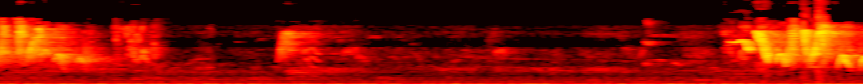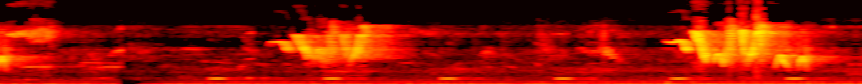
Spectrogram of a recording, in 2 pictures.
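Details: White-throated kingfisher calling: four harsh, rasping, high bursts about half a second to a second long, spaced roughly two seconds apart, with a low steady background hum between them.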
